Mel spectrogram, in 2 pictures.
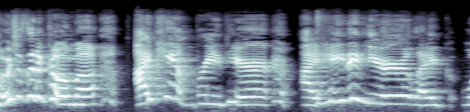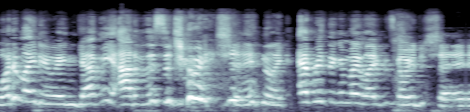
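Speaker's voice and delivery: mock hysterical, tearful outburst in high crying voice. Retelling a message sent to a friend while imitating own hysterical crying. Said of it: "hysterically crying".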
